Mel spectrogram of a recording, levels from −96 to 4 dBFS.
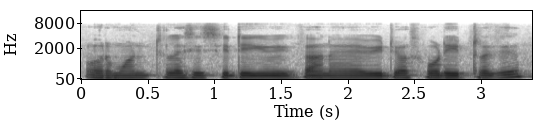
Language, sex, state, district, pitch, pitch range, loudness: Tamil, male, Tamil Nadu, Kanyakumari, 110 Hz, 110-115 Hz, -17 LUFS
